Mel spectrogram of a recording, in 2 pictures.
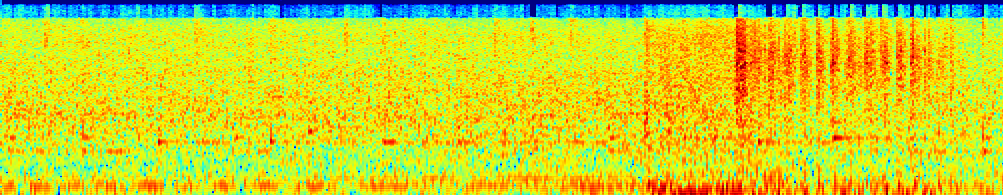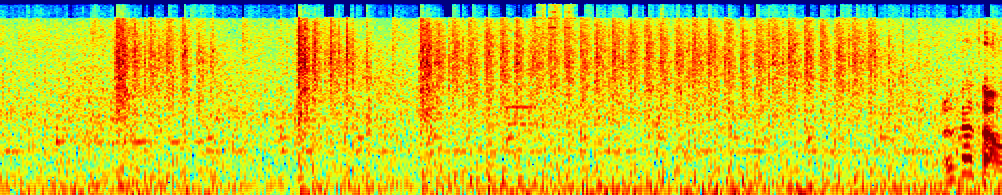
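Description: Bursts of gunfire from aircraft and ground units in the combat flight game War Thunder, with rapid repeated shots in clusters around mid-clip over a steady background rumble, and a voice talking throughout.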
